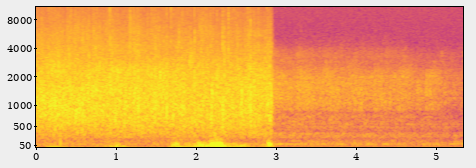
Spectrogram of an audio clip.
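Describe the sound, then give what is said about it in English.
A church audience at a Sunday service applauds to welcome a Southern Gospel group, with steady, dense clapping that stops abruptly partway through and leaves faint low noise. “Disciple Five, why don't you put your hands together and welcome them as they come.”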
